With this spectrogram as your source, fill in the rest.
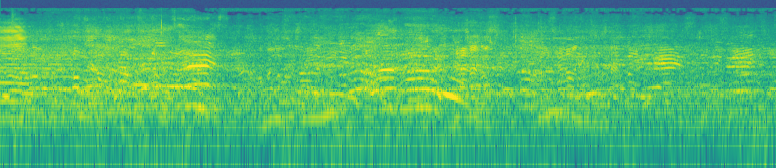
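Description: A stadium crowd murmurs in the background.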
